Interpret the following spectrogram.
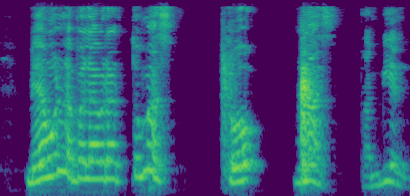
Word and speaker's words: Tomás: Tomás. También 2 sílabas.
